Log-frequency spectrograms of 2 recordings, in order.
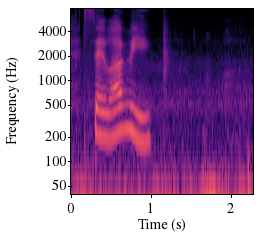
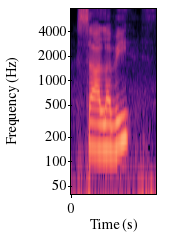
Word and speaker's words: C'est la vie: C'est la vie. Ça la vie. C'est la vie. It's spelled like C apostrophe ST Oh.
